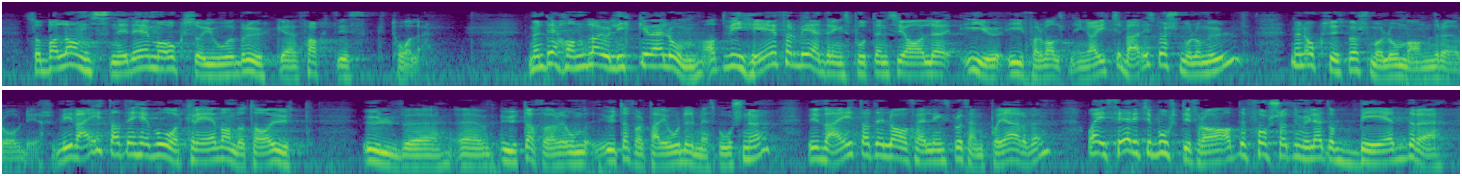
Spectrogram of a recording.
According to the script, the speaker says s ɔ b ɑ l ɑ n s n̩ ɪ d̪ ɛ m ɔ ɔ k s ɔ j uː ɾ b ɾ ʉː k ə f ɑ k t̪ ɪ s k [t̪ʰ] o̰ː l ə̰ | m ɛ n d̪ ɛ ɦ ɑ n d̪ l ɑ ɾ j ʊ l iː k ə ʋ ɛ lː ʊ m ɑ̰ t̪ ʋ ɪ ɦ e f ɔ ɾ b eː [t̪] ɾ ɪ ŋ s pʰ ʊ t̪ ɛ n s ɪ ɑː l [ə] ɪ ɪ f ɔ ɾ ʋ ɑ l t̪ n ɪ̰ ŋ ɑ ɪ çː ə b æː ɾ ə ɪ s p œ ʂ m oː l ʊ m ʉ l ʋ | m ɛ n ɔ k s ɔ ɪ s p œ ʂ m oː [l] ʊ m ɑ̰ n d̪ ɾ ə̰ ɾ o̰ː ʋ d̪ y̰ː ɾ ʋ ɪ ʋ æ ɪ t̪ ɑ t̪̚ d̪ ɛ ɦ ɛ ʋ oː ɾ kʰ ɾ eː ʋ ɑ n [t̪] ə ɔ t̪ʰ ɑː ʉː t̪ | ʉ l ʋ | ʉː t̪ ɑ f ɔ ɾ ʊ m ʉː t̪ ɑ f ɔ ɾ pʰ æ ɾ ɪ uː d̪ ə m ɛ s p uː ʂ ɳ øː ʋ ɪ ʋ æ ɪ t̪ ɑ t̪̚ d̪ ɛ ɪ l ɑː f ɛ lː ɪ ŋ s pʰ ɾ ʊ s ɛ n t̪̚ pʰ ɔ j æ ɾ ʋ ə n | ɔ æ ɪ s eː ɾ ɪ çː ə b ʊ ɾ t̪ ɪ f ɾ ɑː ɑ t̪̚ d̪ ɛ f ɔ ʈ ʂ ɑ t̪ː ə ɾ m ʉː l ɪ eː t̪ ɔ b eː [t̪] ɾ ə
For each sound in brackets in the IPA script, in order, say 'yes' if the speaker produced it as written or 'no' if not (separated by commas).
yes, no, yes, yes, no, no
